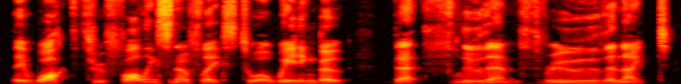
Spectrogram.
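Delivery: plain reading voice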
